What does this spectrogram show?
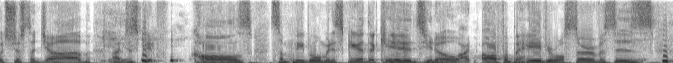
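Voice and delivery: casual, blue-collar East Coast working-class voice. Introducing Wrinkles the Clown as a personality, doing the Wrinkles the Clown voice. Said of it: "just kind of talks like this".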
